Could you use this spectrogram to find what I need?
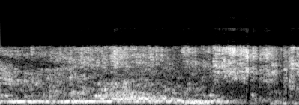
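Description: A heavy truck rumbles past.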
